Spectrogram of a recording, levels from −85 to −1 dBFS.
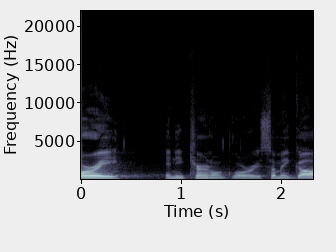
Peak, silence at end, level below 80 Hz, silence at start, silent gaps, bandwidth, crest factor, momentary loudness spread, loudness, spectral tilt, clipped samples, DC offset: -10 dBFS; 0 s; -78 dBFS; 0 s; none; 9.8 kHz; 18 dB; 17 LU; -31 LUFS; -6.5 dB/octave; under 0.1%; under 0.1%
